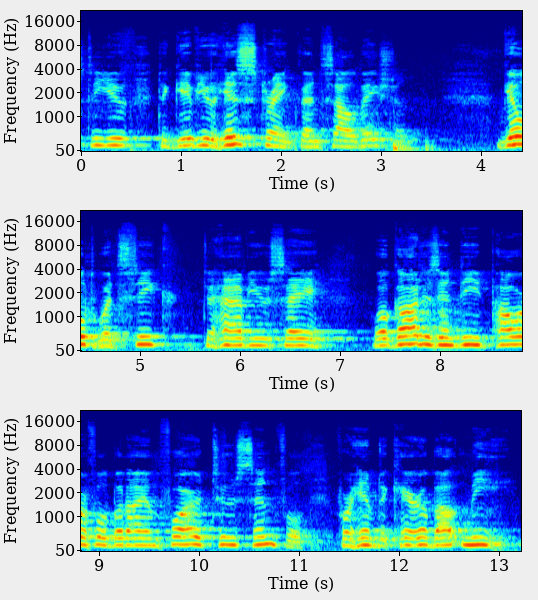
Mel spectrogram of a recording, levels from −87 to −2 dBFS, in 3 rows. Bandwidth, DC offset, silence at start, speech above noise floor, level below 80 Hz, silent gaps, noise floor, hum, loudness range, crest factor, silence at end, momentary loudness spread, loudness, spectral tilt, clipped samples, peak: 11 kHz; under 0.1%; 0 s; 32 dB; -58 dBFS; none; -56 dBFS; none; 5 LU; 18 dB; 0.15 s; 16 LU; -24 LUFS; -7 dB/octave; under 0.1%; -6 dBFS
